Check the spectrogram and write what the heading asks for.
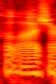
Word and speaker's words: Kolaj: So I went to some shows of different collage artists. There's magazines that are specific to collage art out there. There's one that's called Collage, but it's spelled K-O-L-A-J.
